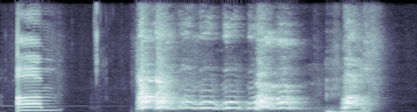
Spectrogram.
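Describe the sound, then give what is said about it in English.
Dogs bark loudly in several bursts: a short yelp, then a longer run of overlapping barks and whines, ending with another quick bark. “Those are my dogs.”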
